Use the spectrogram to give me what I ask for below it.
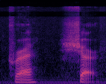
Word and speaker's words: pressure: But when it comes within a word, within a single word, we pronounce it as shar. And I'll give you an example for that. An example is this word. Pressure.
